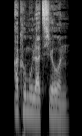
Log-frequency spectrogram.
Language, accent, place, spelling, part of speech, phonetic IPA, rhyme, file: German, Germany, Berlin, Akkumulation, noun, [akumulaˈt͡si̯oːn], -oːn, De-Akkumulation.ogg
- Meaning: accumulation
